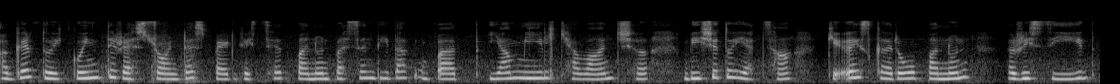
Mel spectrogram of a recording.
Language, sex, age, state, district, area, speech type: Kashmiri, female, 18-30, Jammu and Kashmir, Baramulla, rural, spontaneous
